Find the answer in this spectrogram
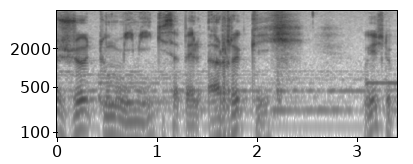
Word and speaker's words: Röki: Bon, c'est pas grave, ça se prononce comment ça? Ruki.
